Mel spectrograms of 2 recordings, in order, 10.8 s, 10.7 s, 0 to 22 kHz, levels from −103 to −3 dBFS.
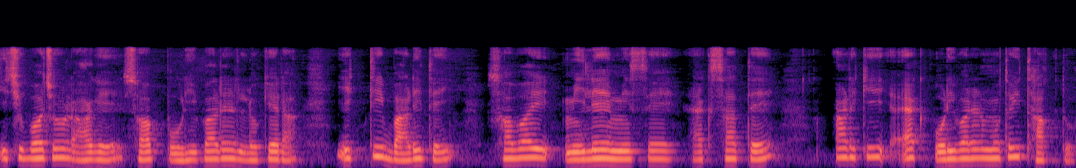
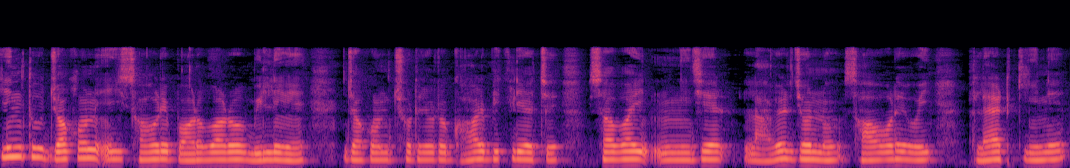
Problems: background sounds at intervals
